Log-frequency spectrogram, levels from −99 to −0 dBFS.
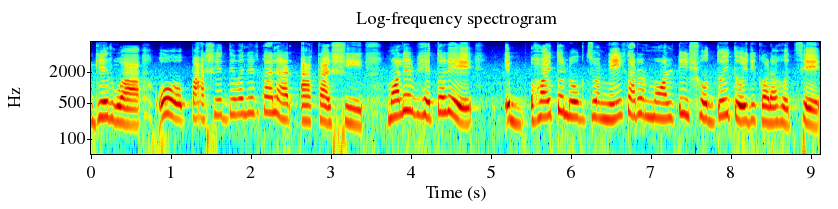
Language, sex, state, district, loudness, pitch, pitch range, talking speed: Bengali, female, Bihar, Katihar, -15 LUFS, 275 Hz, 230-310 Hz, 130 wpm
